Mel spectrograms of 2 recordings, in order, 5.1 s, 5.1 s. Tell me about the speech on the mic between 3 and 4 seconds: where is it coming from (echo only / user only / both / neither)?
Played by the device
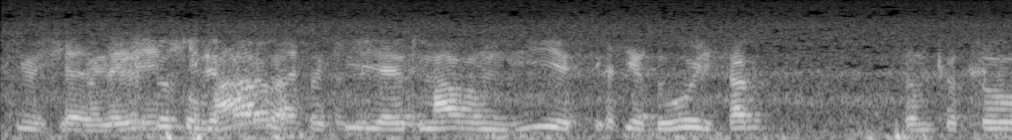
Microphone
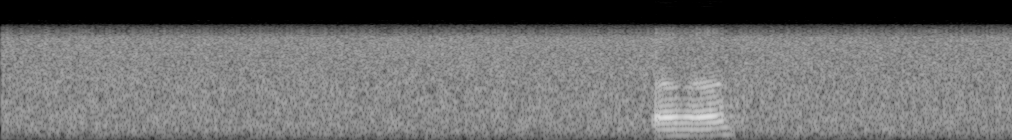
user only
